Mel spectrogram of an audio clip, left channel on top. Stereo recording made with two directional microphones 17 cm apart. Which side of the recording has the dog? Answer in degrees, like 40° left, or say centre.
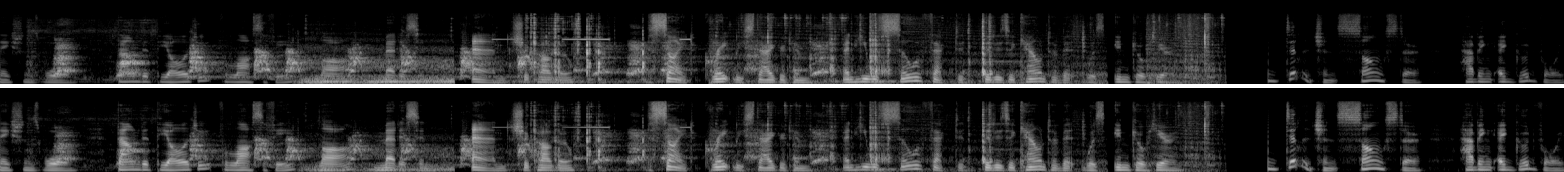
20° left.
